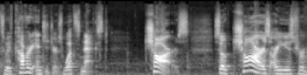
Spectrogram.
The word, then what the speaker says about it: char: Chars. So, chars are used for variables that will store single characters. Char, short for character. And sometimes you might hear people pronounce it as car.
